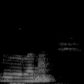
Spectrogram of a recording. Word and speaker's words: Lululemon: One of them is my yoga bag, so it's filled with the best stretches, Lululemon.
